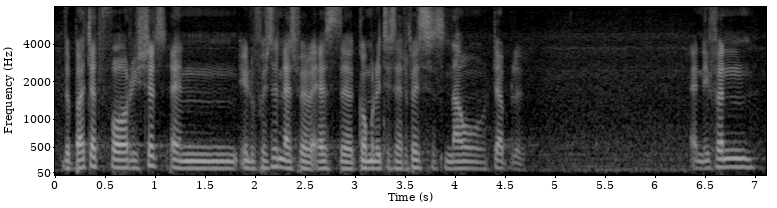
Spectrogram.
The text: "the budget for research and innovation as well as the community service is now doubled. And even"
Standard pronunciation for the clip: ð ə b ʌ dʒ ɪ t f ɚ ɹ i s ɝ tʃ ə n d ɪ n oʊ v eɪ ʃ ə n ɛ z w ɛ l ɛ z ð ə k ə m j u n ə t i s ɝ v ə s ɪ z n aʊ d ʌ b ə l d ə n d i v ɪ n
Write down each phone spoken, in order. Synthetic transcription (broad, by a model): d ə b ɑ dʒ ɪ t f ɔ ɹ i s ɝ s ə n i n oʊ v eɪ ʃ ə n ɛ s w ɛ l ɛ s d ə k ə m j u n ə t i s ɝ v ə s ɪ s n aʊ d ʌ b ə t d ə n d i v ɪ n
